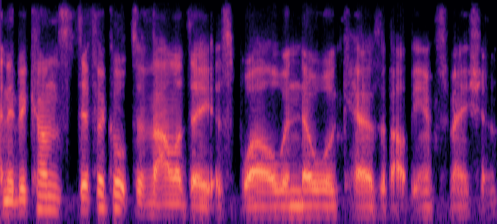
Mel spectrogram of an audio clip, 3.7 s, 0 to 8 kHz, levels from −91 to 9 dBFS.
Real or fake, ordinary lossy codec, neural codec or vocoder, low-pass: real; Opus, 16 kbps; none; 7.2 kHz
